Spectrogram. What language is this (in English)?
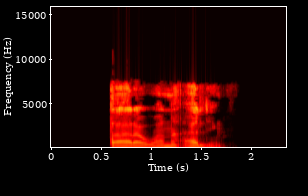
Southern Pastaza Quechua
